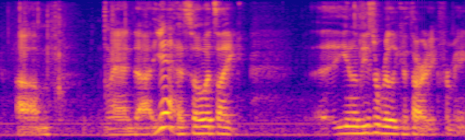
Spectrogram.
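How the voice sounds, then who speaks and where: A man delivers his words at a fairly quick pace, with noticeable background noise around him. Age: 30s. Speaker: YouTuber and stage actor. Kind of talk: casual vlog monologue. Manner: many fillers and hesitations; loud.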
